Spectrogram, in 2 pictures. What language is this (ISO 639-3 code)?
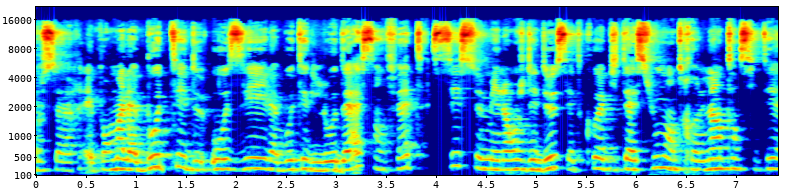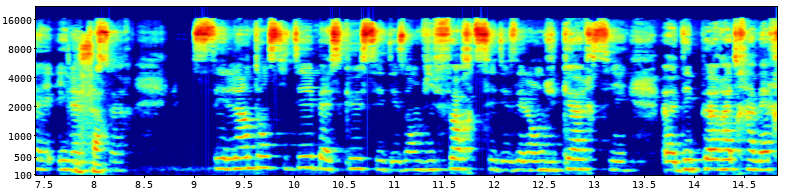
fra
